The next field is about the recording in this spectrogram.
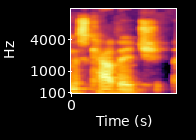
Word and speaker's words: Miscavige: Maybe you can email David Miskovich and say that you work in environmental engineering and that you can come around and record John, his noisy wife. – John, I believe it's pronounced Miscavige, and I'm not about to get into a lawsuit.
